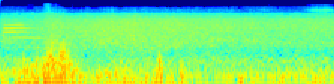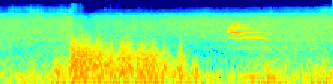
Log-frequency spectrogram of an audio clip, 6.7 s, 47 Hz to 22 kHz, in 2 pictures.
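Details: Friendly stray cat in a park, winding around the legs of the GoPro HERO8 filmer, gives two clear, tonal meows, one at the start and one near the end, with wind buffeting and shuffling footsteps between them.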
